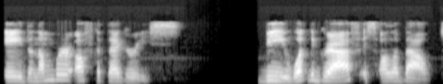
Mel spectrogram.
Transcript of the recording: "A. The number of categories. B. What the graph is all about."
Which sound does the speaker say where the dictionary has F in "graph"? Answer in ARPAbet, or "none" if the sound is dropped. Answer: F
